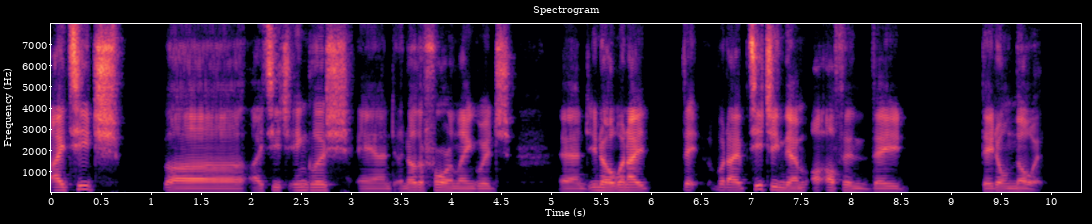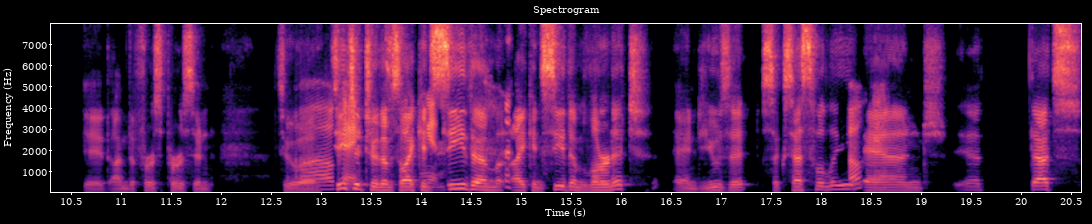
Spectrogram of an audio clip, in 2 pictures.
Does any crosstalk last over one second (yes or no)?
yes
